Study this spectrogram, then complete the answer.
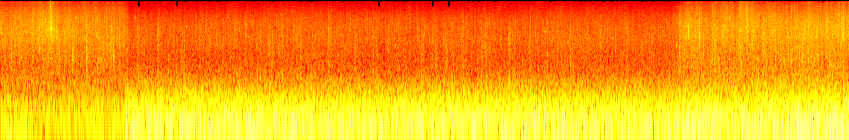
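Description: Old heather burns across a Cairngorm hillside in late March, a loud continuous roaring crackle of a large moorland fire, close and dense, with gusty swells of flame noise.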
